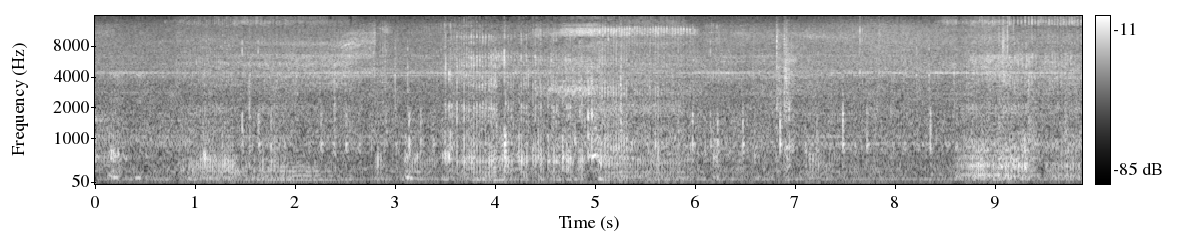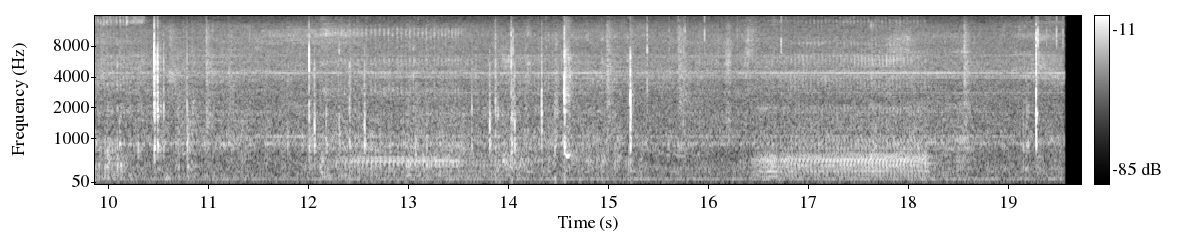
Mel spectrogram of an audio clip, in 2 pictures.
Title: Couchful of snoring pugs 2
